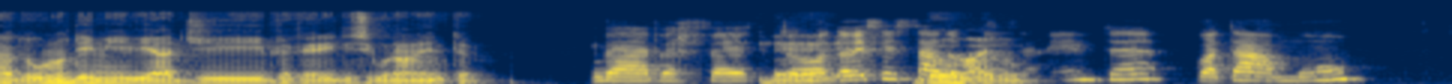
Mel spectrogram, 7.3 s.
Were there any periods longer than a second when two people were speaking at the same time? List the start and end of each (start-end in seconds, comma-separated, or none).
3.8-5.2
